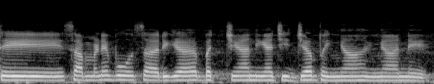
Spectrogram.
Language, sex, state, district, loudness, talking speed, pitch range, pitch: Punjabi, female, Punjab, Fazilka, -14 LUFS, 140 wpm, 185-200 Hz, 195 Hz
